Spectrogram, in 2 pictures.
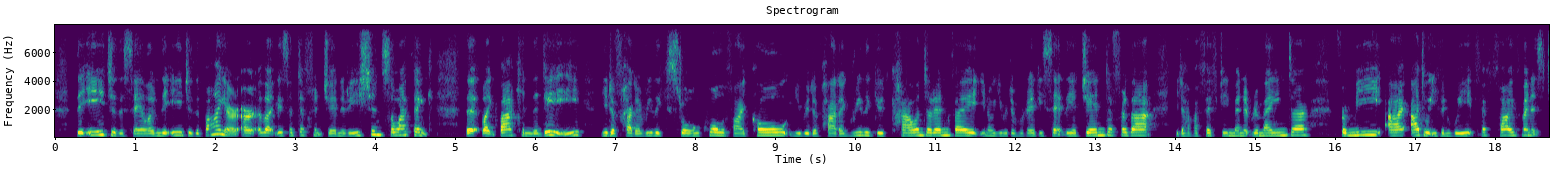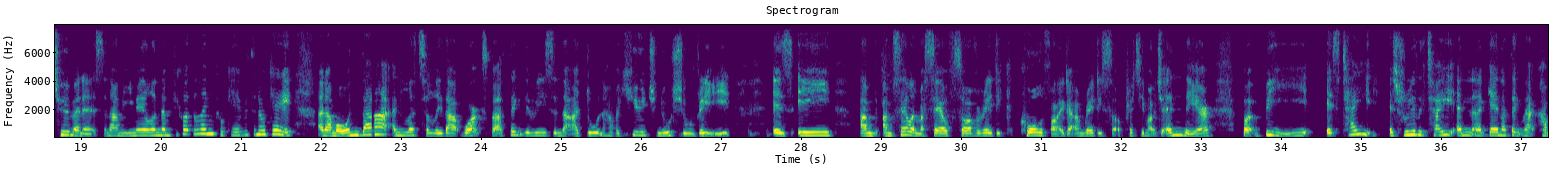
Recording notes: This episode of the B2B Sales Playbook Podcast is the audio from our previous webinar.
